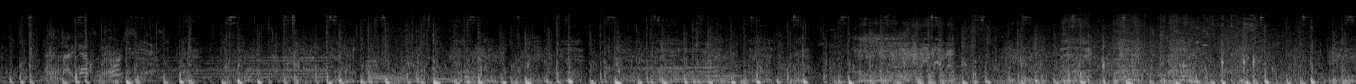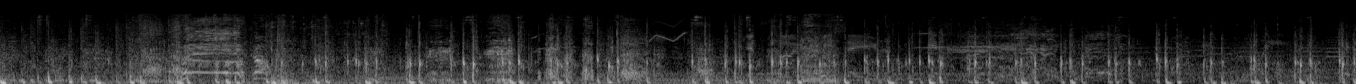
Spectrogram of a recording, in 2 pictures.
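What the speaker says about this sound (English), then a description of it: "I got some horses." Horses in Red Dead Redemption 2 clop steadily across ground in a continuous hoof rhythm throughout, with occasional whinnies and neighs, while voices talk over the top.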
